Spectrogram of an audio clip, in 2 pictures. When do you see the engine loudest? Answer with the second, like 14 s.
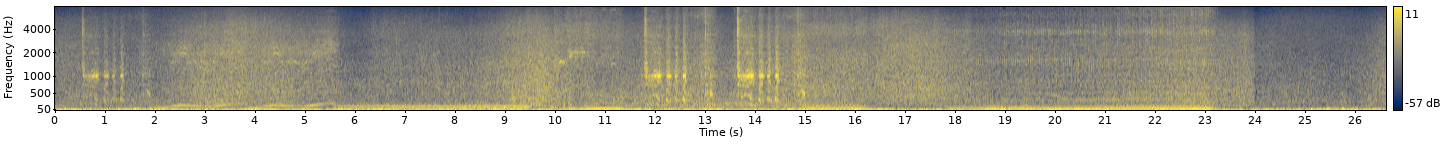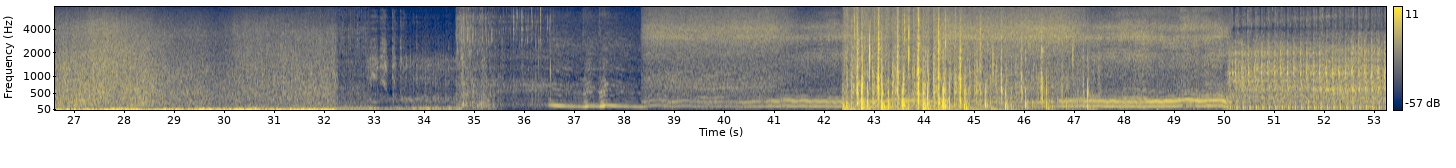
14 s.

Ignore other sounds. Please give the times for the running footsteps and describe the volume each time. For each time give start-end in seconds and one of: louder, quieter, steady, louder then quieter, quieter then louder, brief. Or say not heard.
42.4-47.5 quieter.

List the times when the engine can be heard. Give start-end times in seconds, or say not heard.
0.0-16.4, 17.7-23.3, 30.1-53.2.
